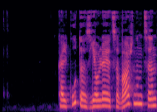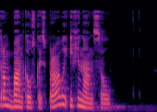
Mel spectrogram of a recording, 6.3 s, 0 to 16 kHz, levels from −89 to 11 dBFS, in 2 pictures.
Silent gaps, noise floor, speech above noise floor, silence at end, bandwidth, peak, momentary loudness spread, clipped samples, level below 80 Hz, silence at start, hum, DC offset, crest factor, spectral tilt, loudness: none; -72 dBFS; 49 dB; 0.9 s; 11.5 kHz; -8 dBFS; 9 LU; under 0.1%; -64 dBFS; 1.15 s; none; under 0.1%; 16 dB; -4.5 dB/octave; -23 LUFS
